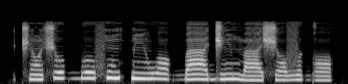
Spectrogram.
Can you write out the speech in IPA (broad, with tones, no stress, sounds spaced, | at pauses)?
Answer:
t͡ʃ ɔ̃˨ ʃ o˦ ɡ͡b o˦ f ũ˦ k͡p ĩ˦ w ɔ˦˨ ɡ͡b aː˦ d͡ʒ ĩ˦ m aː˨ ʃ ɔ˨ v ə˧ ɡ ɔ˨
